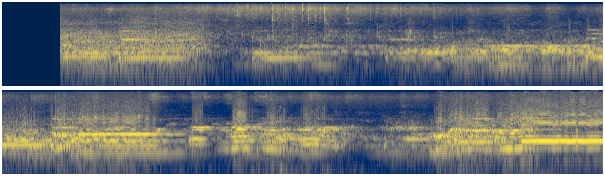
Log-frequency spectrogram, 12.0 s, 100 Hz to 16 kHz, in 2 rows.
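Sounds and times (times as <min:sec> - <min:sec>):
music with long held chords: 0:00.6 - 0:12.0.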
